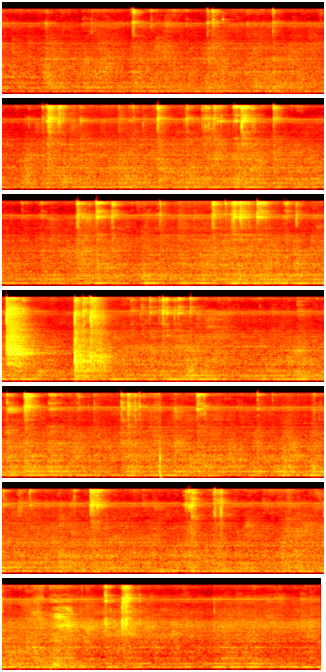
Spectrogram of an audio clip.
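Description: Hands rubbing oil into hair close to the microphone, a soft rustling with scattered light clinks of glass and metal bangles, the loudest two close together about halfway through. A steady low hum runs underneath.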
